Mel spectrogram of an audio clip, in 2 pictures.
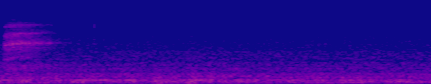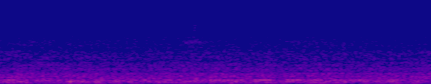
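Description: A few faint light taps and rubs of thin wooden easel pieces being pressed and adjusted by hand on a table, over a steady low hum of room noise.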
